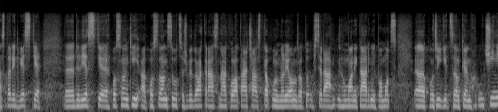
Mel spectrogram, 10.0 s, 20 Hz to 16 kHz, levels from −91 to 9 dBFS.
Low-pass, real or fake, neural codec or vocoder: 10.8 kHz; fake; codec, 24 kHz, 1 kbps, SNAC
